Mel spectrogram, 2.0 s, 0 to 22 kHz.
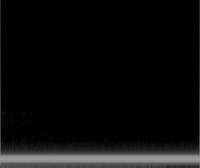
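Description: A steady pure sine tone at about 243 Hz, the added tone layered under the track, now heard on its own. It cuts off suddenly near the end.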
